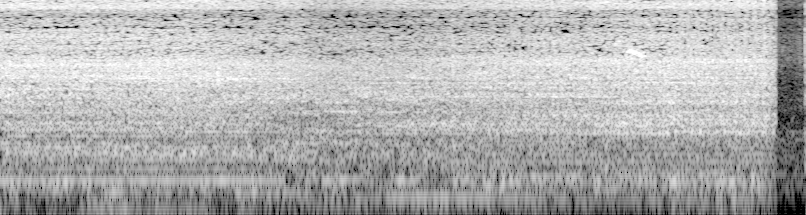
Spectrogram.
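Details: Nissan Grand Livina engine starting for the first time after an overhaul: steady, even petrol idle with a smooth hum and no knocks or ticks; the engine sounds healthy.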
